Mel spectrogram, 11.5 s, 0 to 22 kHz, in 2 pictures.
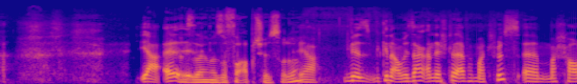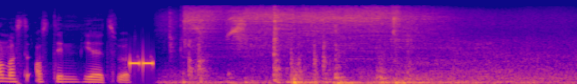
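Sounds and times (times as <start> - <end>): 
speech: 1.4 - 8.3
stationary train hissing in a train station: 7.4 - 11.5.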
